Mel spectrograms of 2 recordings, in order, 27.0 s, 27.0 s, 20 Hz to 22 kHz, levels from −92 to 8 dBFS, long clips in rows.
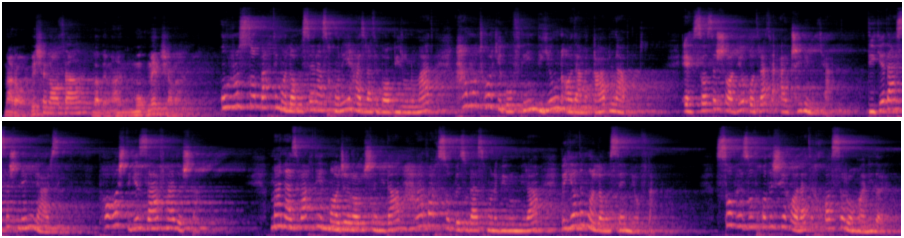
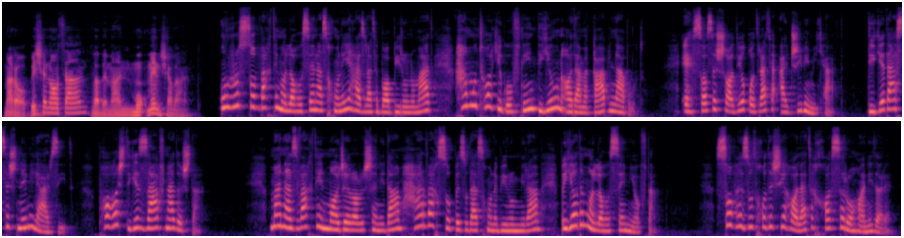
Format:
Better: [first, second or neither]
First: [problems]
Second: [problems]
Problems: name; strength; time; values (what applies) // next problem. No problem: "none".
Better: second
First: room echo; noticeable; dies away in 2 s // off-mic speech; somewhat distant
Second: none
